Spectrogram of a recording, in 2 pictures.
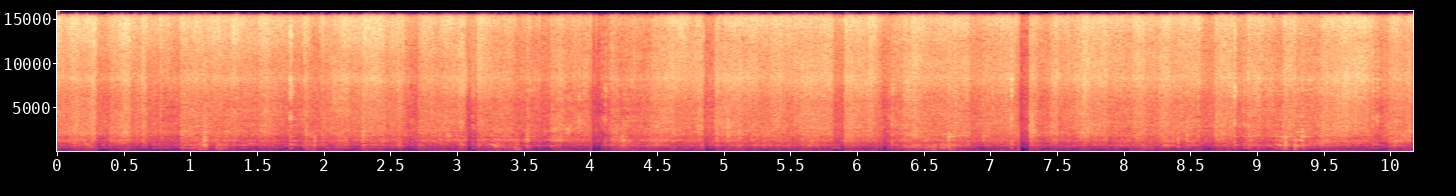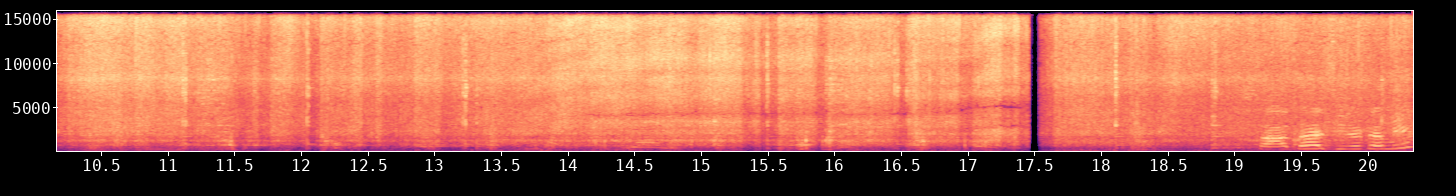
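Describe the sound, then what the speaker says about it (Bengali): Ginger and cumin frying in a pan, a steady close sizzle with scraping stir strokes running throughout, briefly dipping near the end before resuming. "জিরে গুঁড়ো, আদা আর জিরেটা আমি হালকা একটু কষিয়ে নেব।"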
